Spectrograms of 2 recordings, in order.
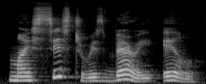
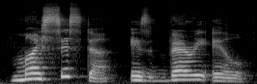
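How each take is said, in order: First: An R sound joins the words smoothly together. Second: The words are kept apart with no R link. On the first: "then I'll say it with the linking" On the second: "I'll say a phrase without linking"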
